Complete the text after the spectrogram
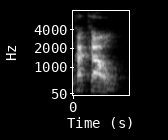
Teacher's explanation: A é a minha vogal, que é mais forte. E o u, que é mais fraco, cal, u, a gente quase não escuta, é minha semivogal.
